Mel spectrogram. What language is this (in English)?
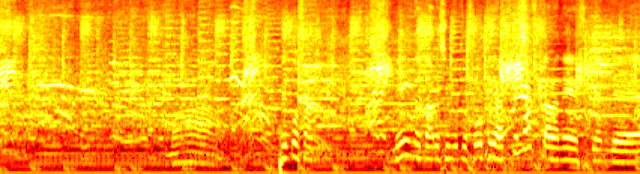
Japanese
